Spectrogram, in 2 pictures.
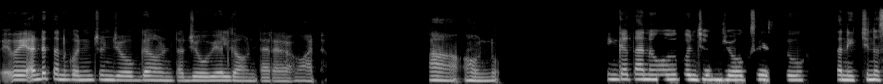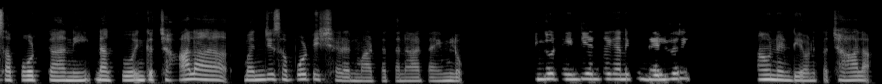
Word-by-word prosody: వె 215 - +6
అంటే 230 +5 +5
తను 225 -2 +3
కొంచెం 210 +1 +1
జోక్‌గా 195 0 +1
ఉంటారు. 180 -1 -3
జోవియల్‌గా 180 0 +2
ఉంటారనమాట. 160 0 -7 1.1
ఆ! 195 - +2 0.3
అవును. 175 -1 0 1.1
ఇంకా 235 +1 +4
తను 235 -1 +6 0.3
కొంచెం 220 -1 +5 0.2
జోక్స్ 205 +1 +3
ఎస్తూ, 205 +1 -3 0.4
తను 210 -1 +6
ఇచ్చిన 215 +2 +4
సపోర్ట్ 200 0 -1
కానీ, 185 -1 +1 0.2
నాకు 200 0 -2
ఇంకా 200 - 0
చాలా 230 +4 0 0.5
మంచి 215 +3 0
సపోర్ట్ 225 +2 -4
ఇచ్చాడన్నమాట 165 -6 -7 0.2
తను 165 0 -9
ఆ - - -5
టైంలో. 165 +1 -5 0.8
ఇంకొకటి 245 0 0
ఏంటి 235 +2 -1
అంటే, 240 +1 -6
గనక 235 +1 -2 0.2
డెలివరీ 250 +5 0 0.7
అవునండి. 205 -4 +2
అవును. 175 0 -7
క - - -10
చాలా. 190 +1 -3
200 Hz, 125 wpm, -25 LUFS, 180-225 Hz, 1.1 s, వె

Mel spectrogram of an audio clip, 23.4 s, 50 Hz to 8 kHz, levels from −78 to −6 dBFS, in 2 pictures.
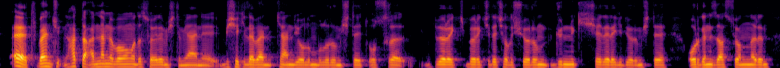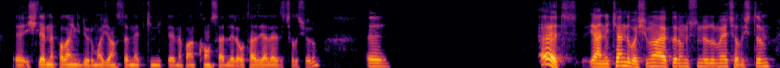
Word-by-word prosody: Evet, - - +7
ben 135 0 +7
çünkü - - -9
hatta 145 +3 +2
annemle 120 +2 0
babama 120 0 +1
da 115 - -2
söylemiştim 105 -3 -3
yani, 100 -1 -1
e 95 +3 -8
bir 115 - -6
şekilde 110 -2 -1
ben 105 -2 0
kendi 105 -1 -1
yolumu 105 0 -1
bulurum, 105 0 -3
işte 100 0 -5
t - - -15
o 105 - -4
sıra 105 0 -4
ı 95 - -6 0.4
börekçi 110 0 0
börekçide 110 0 -2
çalışıyorum, 105 0 -2
günlük 110 +1 -2
şeylere 110 -1 -2
gidiyorum, 100 -1 -5
işte 105 0 -4 0.3
organizasyonların, 110 0 0 0.4
eee, 100 - -1
işlerine 110 +1 +1
falan 110 0 +1
gidiyorum, 100 0 -2
ajansların 100 0 -2
etkinliklerine 95 -1 -5
falan, 95 0 -3
konserlere, 95 -2 -2
o - - -1
tarz 100 -1 0
yerlerde 100 -1 0
çalışıyorum. 120 - -8 0.7
Eee 140 -1 +2 2.3
Evet, - - +6 0.2
yani 130 -2 +4
kendi 170 +3 +5
başıma 130 +4 +1
ayaklarımın 145 0 +4
üstünde 140 +1 -4
durmaya 145 0 0
çalıştım. 145 +5 -2
110 Hz, 130 wpm, -23 LUFS, 100-120 Hz, 2.3 s, Evet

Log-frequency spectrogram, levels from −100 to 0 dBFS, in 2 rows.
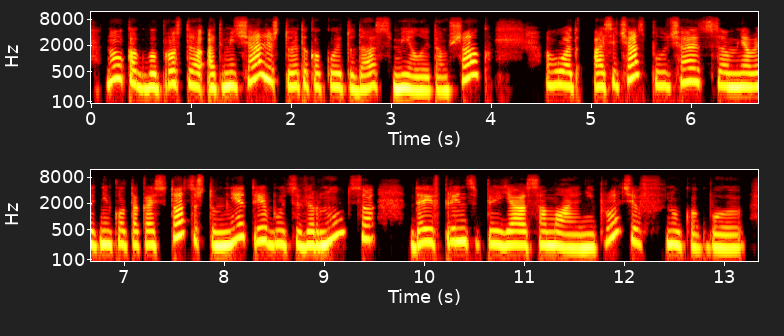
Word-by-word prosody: но 335 +5 +3
как 265 -4 +1
бы 220 +1 +4
просто 250 +2 -2
отмечали, 235 - +3
что 275 -6 -4
это 235 +1 -4
какой-то, 225 -2 -3
да, 205 +5 -1
смелый 205 -4 +3
там 185 -1 -4
шаг. 375 - +1 0.5
Вот, 240 -2 -2
а 230 0 +2
сейчас, 330 - +1
получается, 255 +2 -3
у - - +2
меня 225 0 +4
возникла 230 +1 0
такая 230 +1 -3
ситуация, 330 - +1
что 225 -2 -4
мне 240 +11 +5
требуется 240 -7 -2
вернуться. 300 - +1 0.4
Да 230 +4 0
и 260 - +2
в - - -18
принципе 260 -4 -1
я 225 0 +2
сама 215 -1 +1
не 190 +1 +2
против. 305 - -3 0.2
Ну, 230 -2 +1
как 195 -1 -7
бы 190 -1 -3
230 Hz, 160 wpm, -23 LUFS, 220-270 Hz, 0.5 s, мне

